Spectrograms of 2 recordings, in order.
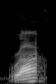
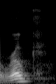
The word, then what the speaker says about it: Rogue: I would say R-O-Q-U-E, Rock or Roke. Let's go with Roke.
